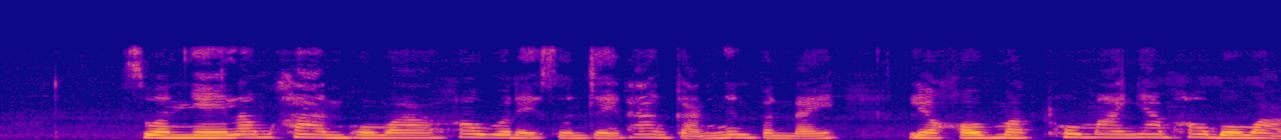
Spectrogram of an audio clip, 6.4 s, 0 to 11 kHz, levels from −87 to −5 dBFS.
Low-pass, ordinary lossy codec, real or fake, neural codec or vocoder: 7.2 kHz; MP3, 96 kbps; real; none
